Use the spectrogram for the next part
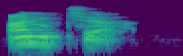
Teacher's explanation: this is produced by raising your tongue to your hard palate allowing air to pass through your nose and making noise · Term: post alveolar nasal consonant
